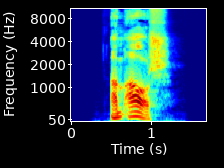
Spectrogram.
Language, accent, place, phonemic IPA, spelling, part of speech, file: German, Germany, Berlin, /am ˈaʁʃ/, am Arsch, adverb / adjective / interjection, De-am Arsch.ogg
- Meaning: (adverb) For non-idiomatic uses see am and Arsch; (adjective) 1. broken, fucked 2. exhausted, tired 3. In trouble; in a hopeless situation; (interjection) my arse; my foot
